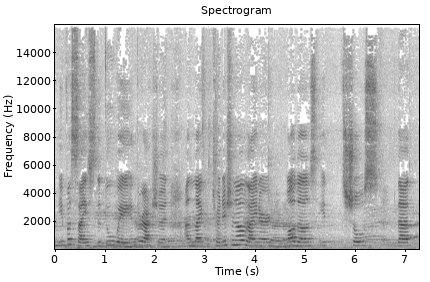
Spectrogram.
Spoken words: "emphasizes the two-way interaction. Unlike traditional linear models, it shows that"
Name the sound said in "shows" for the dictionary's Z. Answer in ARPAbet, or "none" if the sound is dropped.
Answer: S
